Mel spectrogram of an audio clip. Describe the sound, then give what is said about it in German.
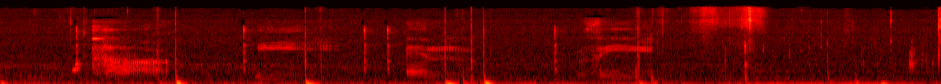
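Several soft, sharp taps spaced irregularly, fingers tapping a phone screen to type the search word "hinw" into a search field, beneath quiet, murmured speech. “Ähm, deswegen suche ich jetzt nach dem Wort hinw, das reicht schon.”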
